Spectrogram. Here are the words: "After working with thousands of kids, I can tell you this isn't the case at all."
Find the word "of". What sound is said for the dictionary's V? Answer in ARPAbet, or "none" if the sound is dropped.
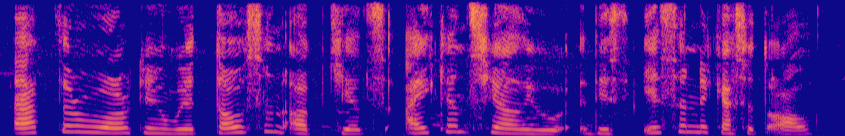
P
